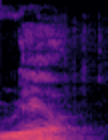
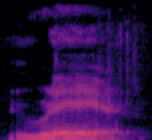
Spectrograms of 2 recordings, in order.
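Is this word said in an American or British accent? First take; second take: British; American. First: It is said with a British accent. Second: It is said with an American accent. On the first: "That's for the British" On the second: "the Americans would rather pronounce it as"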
